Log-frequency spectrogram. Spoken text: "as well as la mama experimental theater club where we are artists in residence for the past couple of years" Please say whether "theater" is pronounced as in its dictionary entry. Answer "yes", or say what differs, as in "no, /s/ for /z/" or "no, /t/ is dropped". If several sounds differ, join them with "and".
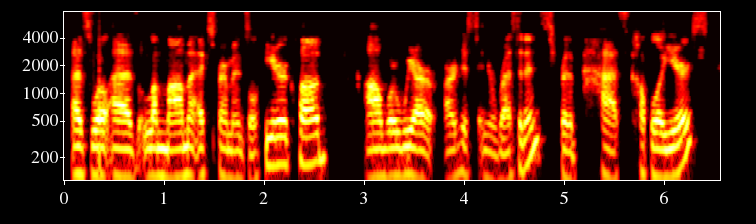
yes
